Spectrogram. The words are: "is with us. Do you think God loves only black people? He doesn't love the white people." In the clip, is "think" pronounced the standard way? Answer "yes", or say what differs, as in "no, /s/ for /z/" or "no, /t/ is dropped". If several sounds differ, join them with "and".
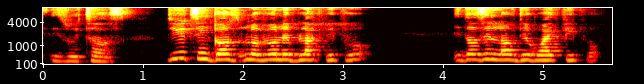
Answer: no, /t/ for /θ/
